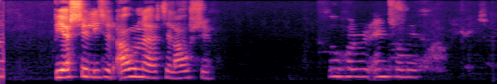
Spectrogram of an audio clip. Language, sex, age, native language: Icelandic, male, 10, Icelandic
